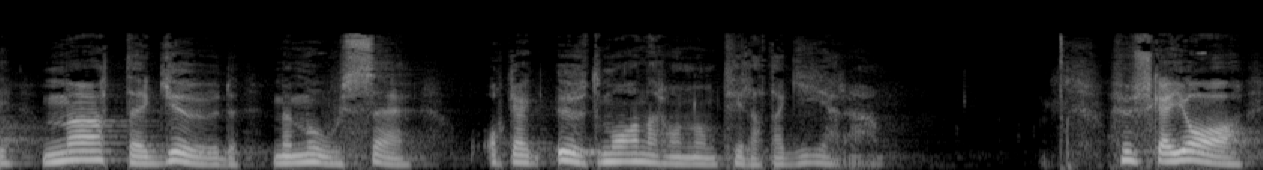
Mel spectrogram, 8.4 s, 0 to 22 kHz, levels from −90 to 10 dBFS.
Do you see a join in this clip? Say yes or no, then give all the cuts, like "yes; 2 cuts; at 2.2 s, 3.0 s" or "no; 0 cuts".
yes; 1 cut; at 7.4 s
